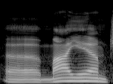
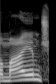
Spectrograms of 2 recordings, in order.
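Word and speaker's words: mayim (מים): I don't speak Hebrew, but the way you would pronounce this, and I'm probably going to butcher it, but I'm going to do my best, would be Mayim. Because you always put in Hebrew, the emphasis is on the second syllable. So it's mayim, kaim.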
